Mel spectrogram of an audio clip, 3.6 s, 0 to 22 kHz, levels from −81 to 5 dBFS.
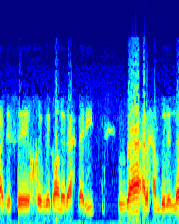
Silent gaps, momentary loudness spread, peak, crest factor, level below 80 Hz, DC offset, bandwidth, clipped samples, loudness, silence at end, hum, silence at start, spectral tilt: none; 15 LU; 0 dBFS; 10 dB; -48 dBFS; under 0.1%; 11 kHz; 0.1%; -11 LUFS; 0 s; none; 0 s; -5 dB/octave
